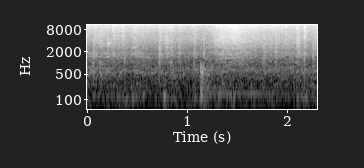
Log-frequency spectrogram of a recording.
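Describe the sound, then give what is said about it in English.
Pork stir-frying in a wok gives a steady, fairly quiet sizzle with a few soft knocks from stirring, and no talk. “And I'm just gonna cook this until the pork's just done.”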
